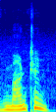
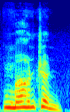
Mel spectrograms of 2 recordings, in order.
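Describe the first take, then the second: First: It is said in a doddering, senile voice. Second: It is said as a threatening display. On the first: It makes people leave you alone. "you want to be more the senile guy" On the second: It warns people off. "it's almost like the Cobra move"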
